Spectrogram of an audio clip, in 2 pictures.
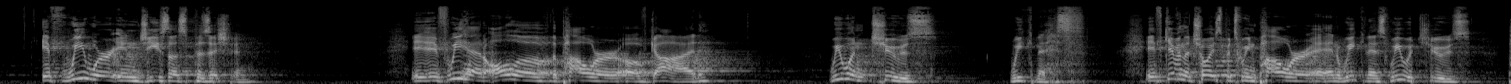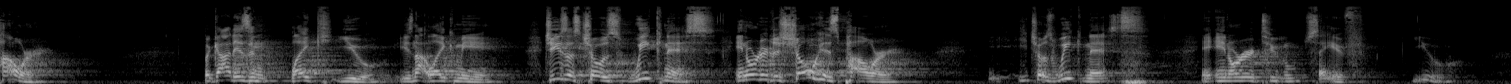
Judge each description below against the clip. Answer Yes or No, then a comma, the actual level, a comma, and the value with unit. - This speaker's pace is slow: Yes, slow, 115 wpm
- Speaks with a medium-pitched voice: Yes, medium, 150 Hz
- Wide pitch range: No, average, 4.0 semitones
